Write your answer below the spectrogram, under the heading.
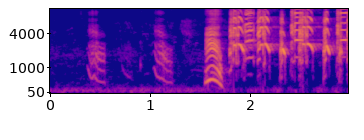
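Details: Female grey francolin (teetar) recorded on an iPhone. Two faint descending notes are followed by a loud, harsh burst of rapid squawking notes, repeated about four times a second.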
